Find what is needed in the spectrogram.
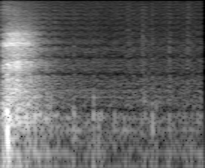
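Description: A person's short breathy exhale, like a sigh, fading out within the first half-second, then near silence.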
